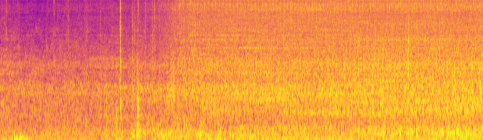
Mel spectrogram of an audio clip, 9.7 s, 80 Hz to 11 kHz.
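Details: BMW E46 323i, built 04/1999, M52B25TU engine at idle: constant metallic rattle over running noise despite new Vanos unit with anti-rattle kit, hydraulic lifters, plugs, coils and left and upper chain tensioners; cause not pinned down.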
